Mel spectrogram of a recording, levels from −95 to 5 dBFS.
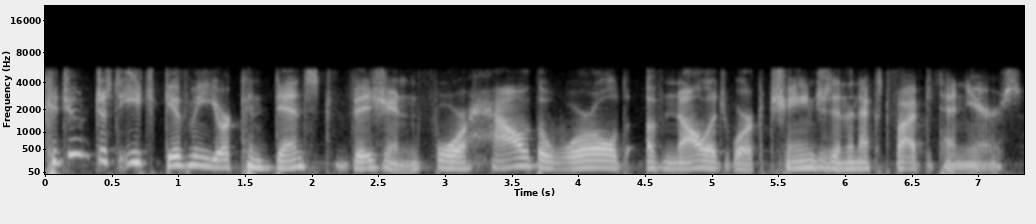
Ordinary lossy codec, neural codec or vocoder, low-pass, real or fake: Opus, 32 kbps; none; 5.4 kHz; real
